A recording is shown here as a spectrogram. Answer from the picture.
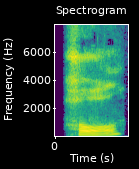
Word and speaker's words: whole: Wrong, silent W. Wrist, this is my wrist. Sword, whole, who. Whole, who. Sword, wrist, wrong, right.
